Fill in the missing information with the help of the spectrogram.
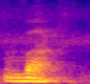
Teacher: व आप बोलिए व। आपका दांत नीचे वाले होठों के ठीक ऊपर आकर रुकेगा। उसके बाद उठेगा।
